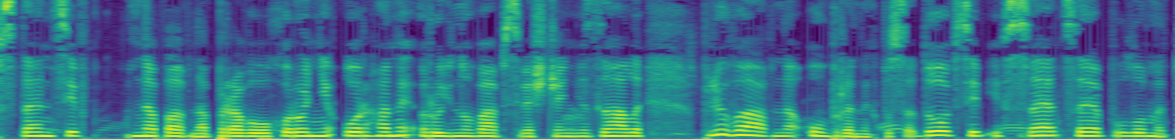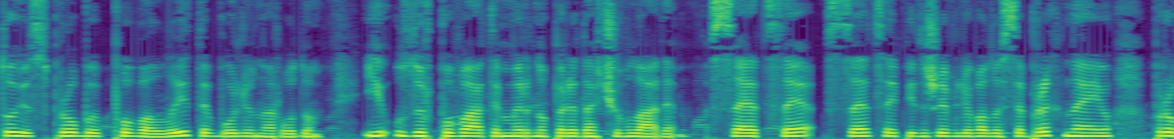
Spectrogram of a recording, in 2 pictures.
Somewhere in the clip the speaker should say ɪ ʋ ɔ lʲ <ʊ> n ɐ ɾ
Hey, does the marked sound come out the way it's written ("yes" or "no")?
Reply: yes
